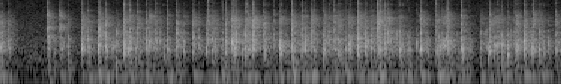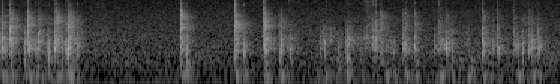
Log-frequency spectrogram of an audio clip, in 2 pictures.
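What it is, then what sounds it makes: Plastic computer keyboard being typed on. Fingertips type rapidly on a full-size black plastic computer keyboard with hollow keys, set on a white base. A dense, fast stream of bright, short plastic clacks runs for about eight seconds, then stops briefly before sparser, scattered key taps resume through the end.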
